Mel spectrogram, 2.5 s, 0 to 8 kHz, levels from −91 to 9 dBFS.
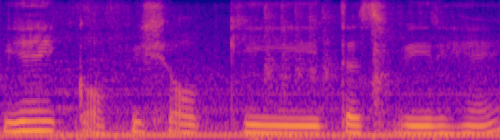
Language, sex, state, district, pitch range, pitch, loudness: Hindi, female, Uttar Pradesh, Deoria, 155-170 Hz, 160 Hz, -24 LUFS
